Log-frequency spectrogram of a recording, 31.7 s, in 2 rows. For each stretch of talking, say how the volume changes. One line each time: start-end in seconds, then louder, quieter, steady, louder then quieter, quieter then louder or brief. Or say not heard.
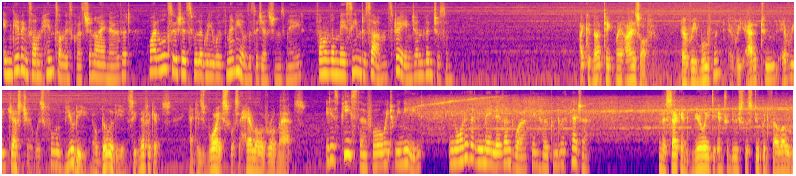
0.0-9.0 steady
11.5-27.6 steady
28.9-31.6 brief.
